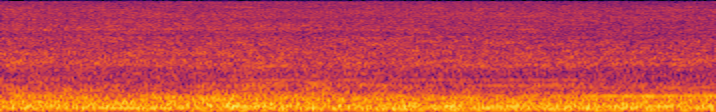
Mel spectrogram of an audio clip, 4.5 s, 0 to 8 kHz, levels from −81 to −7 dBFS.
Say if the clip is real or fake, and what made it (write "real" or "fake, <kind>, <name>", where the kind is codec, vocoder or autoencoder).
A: real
